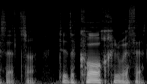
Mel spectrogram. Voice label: "coch", Welsh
